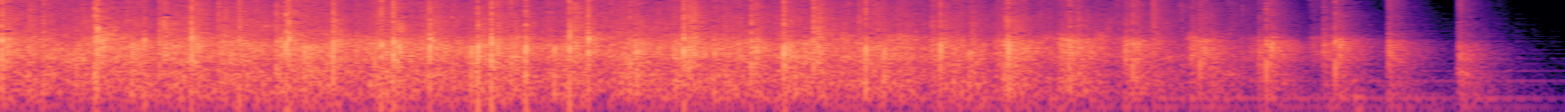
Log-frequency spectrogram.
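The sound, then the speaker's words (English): People at a board of trustees meeting clap steadily to honor an absent classified employee, a dense wash of overlapping hand claps that thins out toward the end into a few scattered claps before stopping. “So I just I just want to say thank you for honoring her and all of our our uh, classified employees, and just give her a round of applause, even though she's not here.”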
